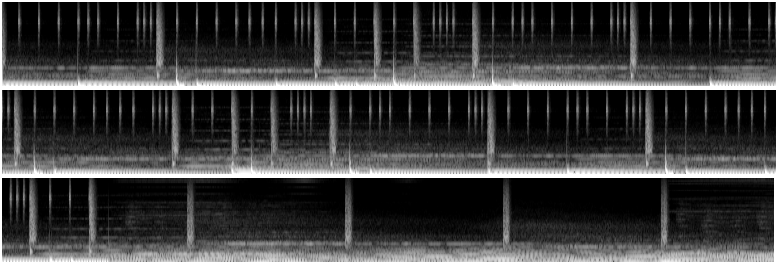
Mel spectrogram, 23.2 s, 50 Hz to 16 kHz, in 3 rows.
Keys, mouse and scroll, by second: 0.1-2.0 drag, 3.3-5.1 drag, 5.4-7.2 drag, 13.1-14.4 middle drag, 14.4 scroll up 2, 14.6 middle click, 15.6-17.4 drag, 19.8-20.4 middle drag, 20.4-20.8 scroll down 3.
